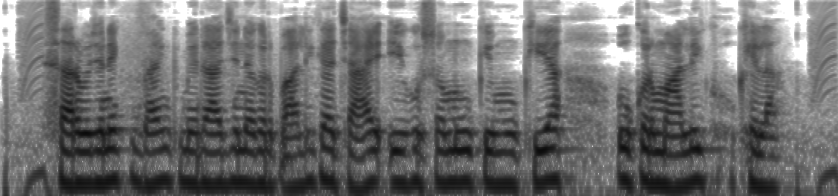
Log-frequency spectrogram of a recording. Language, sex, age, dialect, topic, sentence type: Bhojpuri, female, 18-24, Southern / Standard, banking, statement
